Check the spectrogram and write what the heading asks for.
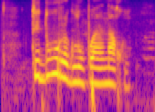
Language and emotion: Russian, angry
